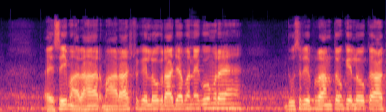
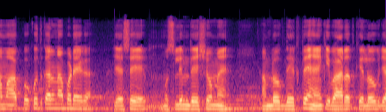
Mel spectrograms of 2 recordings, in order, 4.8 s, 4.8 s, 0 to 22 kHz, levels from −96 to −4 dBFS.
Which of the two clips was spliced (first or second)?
second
